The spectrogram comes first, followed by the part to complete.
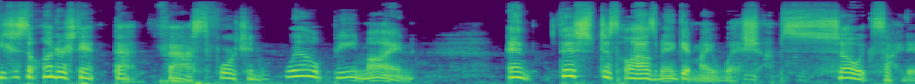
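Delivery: soft, refined, genteel, cultured lady's voice. Game master voicing a lady the players overhear across the table, cultured lady's voice. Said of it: "you hear a cultured lady's voice".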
